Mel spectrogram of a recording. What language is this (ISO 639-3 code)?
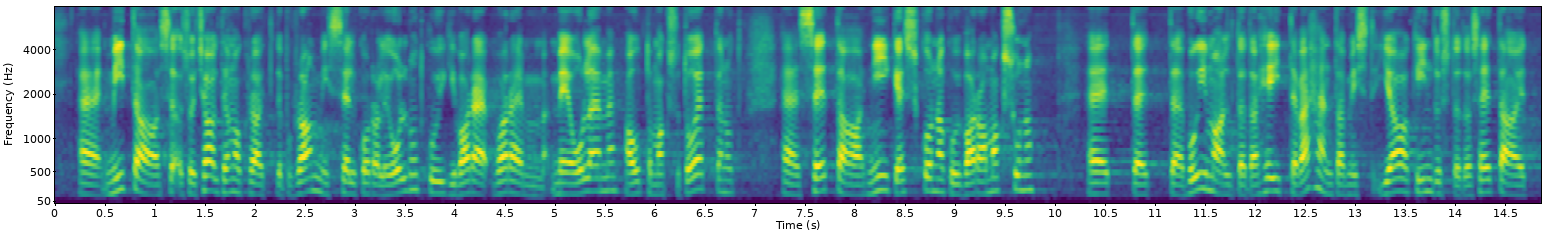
est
